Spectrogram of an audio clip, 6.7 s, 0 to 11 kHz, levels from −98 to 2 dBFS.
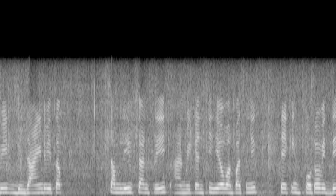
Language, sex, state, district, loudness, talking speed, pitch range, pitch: English, female, Punjab, Fazilka, -16 LUFS, 185 wpm, 220-240 Hz, 230 Hz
